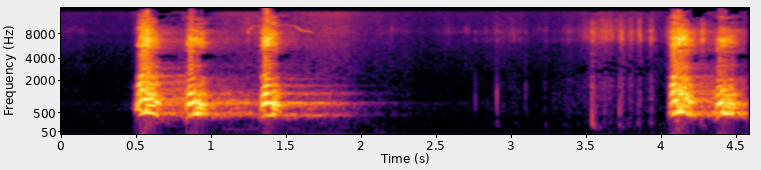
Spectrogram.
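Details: Dog chained in snow at night with no shelter for several hours, 3 March 2014; three loud barks with echo, a quiet stretch with faint clicks and a soft rustle, then two more barks.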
